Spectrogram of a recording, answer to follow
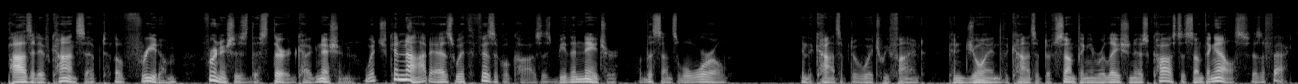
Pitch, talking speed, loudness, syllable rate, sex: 105 Hz, 200 wpm, -24 LUFS, 3.6 syllables/s, male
